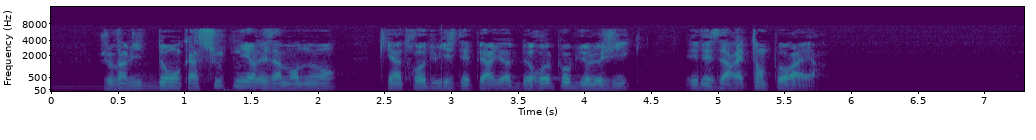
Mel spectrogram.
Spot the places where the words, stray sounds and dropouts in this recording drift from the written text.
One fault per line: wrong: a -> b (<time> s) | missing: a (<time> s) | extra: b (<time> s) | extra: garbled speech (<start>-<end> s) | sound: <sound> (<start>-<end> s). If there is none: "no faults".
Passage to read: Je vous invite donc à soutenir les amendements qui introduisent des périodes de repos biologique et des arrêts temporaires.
missing: vous (0.5 s)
